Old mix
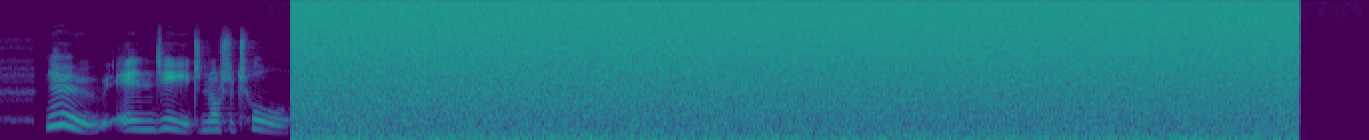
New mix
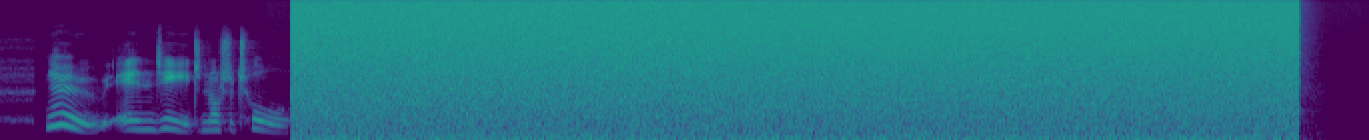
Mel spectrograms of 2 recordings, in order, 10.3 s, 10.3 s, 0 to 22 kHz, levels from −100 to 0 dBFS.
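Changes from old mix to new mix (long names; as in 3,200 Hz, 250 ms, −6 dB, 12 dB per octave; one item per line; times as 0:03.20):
background: send on
master: add low-shelf EQ 190 Hz −4.5 dB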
